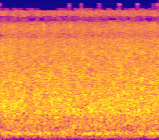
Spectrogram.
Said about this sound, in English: So there's been lots of streams today, very similar to this one.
